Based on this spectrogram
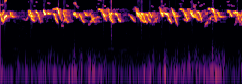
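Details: Saffron finches calling all at once: rapid, bright, overlapping chirps and slurred high notes forming a steady jumble, over a murmuring low background noise.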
